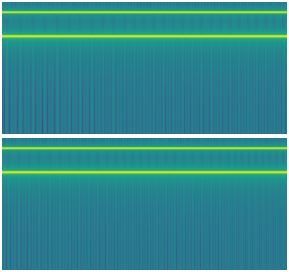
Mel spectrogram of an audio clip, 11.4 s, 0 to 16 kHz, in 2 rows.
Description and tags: Doepfer A-110-1 VCO Saw - F#8
Sample of the Doepfer A-110-1 sawtooth output.
Captured using a RME Babyface and Cubase.
A-100, analog, electronic, Eurorack, falling-slope, modular, multi-sample, negative, sawtooth, slope, synthesizer, VCO, wave, waveform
